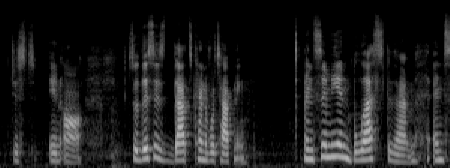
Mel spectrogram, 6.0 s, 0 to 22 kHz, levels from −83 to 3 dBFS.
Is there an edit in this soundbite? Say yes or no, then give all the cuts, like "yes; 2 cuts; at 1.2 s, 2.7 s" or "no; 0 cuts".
no; 0 cuts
